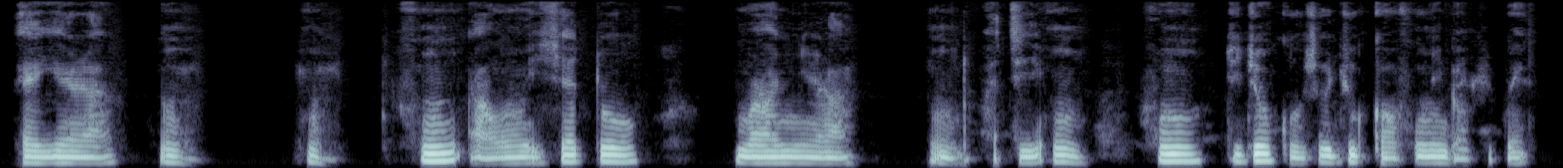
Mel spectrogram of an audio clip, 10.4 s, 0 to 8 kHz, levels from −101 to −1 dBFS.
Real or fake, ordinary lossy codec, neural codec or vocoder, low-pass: fake; none; codec, 16 kHz, 4 kbps, FreqCodec, larger model; none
